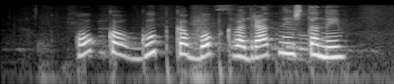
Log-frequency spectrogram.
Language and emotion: Russian, positive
